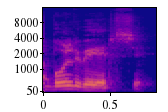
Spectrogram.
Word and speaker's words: volverse: verbo borber se né se escreve vôlei ver se mas se fala bolo ver se e da mesma forma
